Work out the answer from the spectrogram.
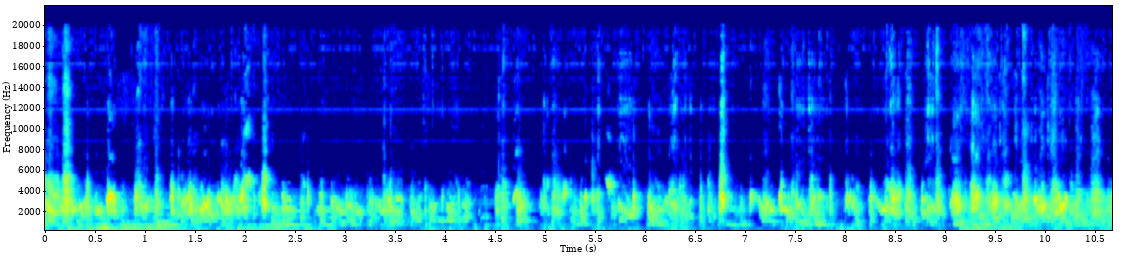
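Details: Several young parrot chicks keep up constant scratchy, high-pitched chattering squawks, with brief sharper chirps and a couple of dull low knocks.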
